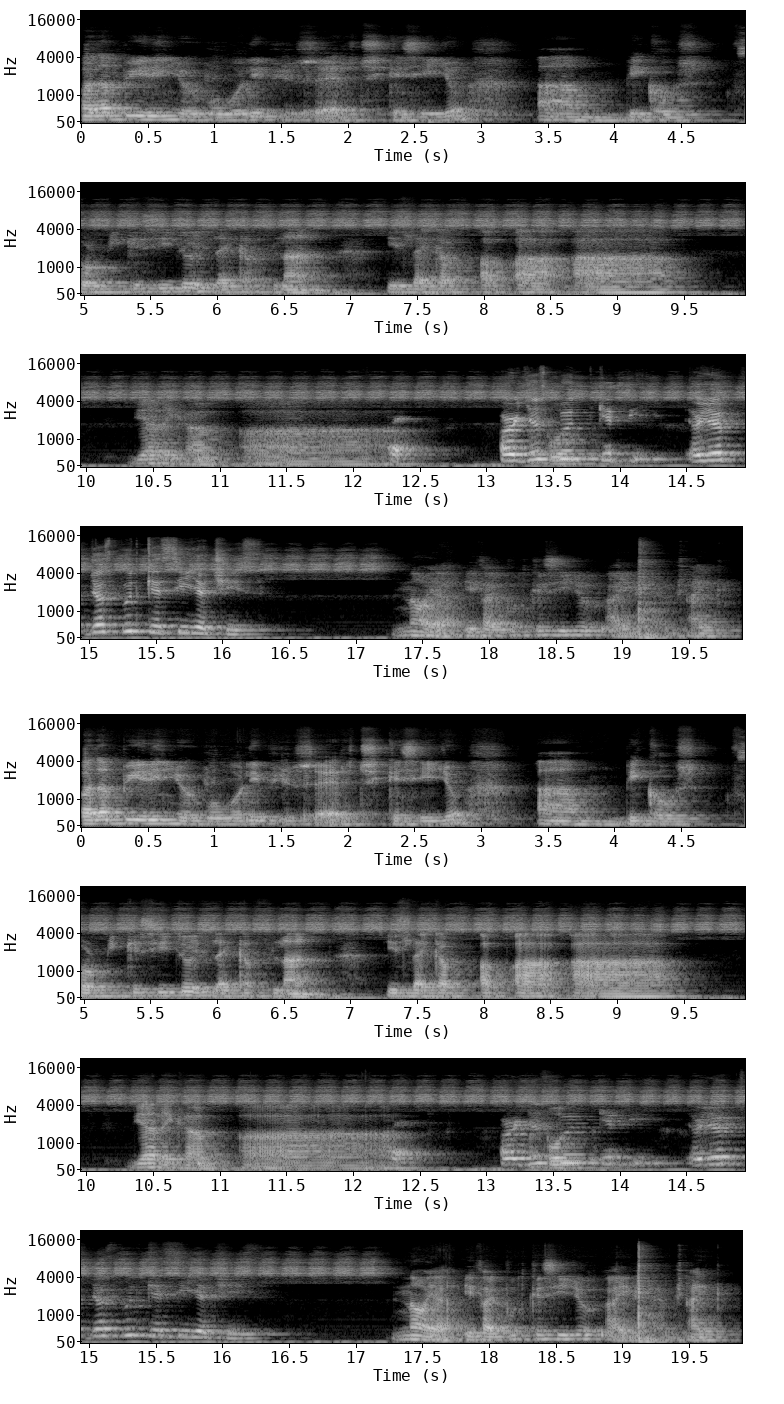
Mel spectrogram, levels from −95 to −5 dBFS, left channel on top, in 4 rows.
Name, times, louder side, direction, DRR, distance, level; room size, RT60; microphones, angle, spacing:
voice 1, 0.0-4.6 5.0-9.4 10.3-12.4 13.5-13.6 17.3-19.7, right 3 dB, 85° right, 0.6 m, -33 dB
sound 1, 4.9-17.2, right 1 dB, 10° right, 0.4 m, -40 dB
voice 2, 13.1-16.3, left 4 dB, 80° left, 0.4 m, -31 dB
4.0 x 2.4 x 3.4 m
head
